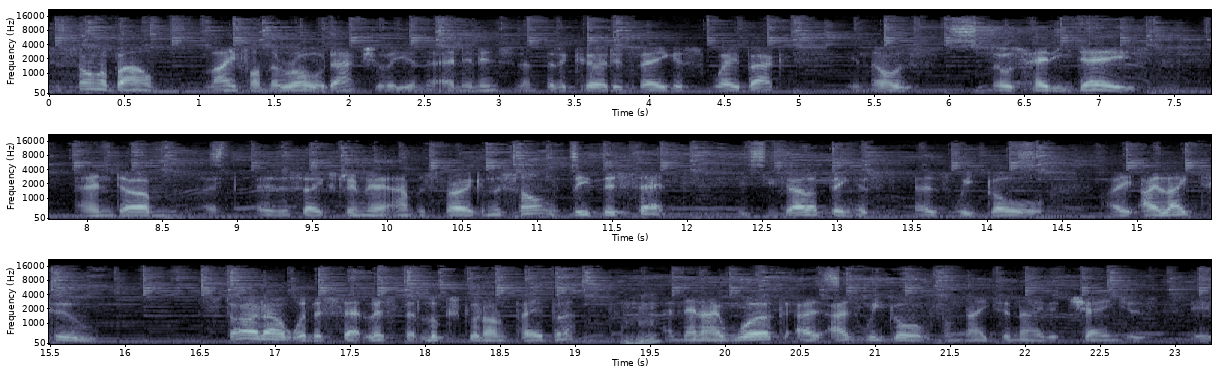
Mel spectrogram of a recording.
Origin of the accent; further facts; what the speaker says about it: Teesside, North East England, United Kingdom; My hometown, Teesside University, they offered me a doctorate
